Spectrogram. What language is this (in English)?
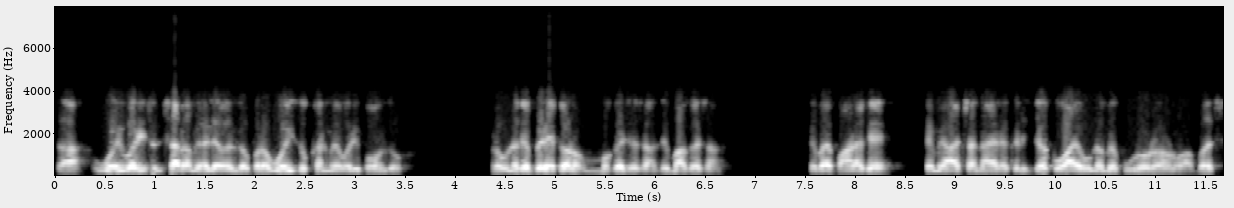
Sindhi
